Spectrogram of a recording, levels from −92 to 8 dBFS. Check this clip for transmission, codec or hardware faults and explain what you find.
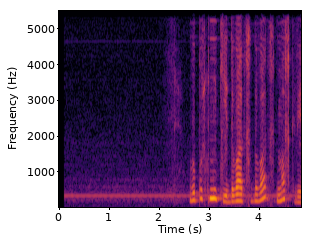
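One fault is present, aliasing, running through the whole clip. The sound points to a drop from about 16 kHz to 11 kHz sampling with no anti-alias filter, so content above 5.5 kHz folds back down, adding gritty, metallic sibilance roughly 20 dB below the speech.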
